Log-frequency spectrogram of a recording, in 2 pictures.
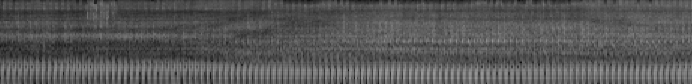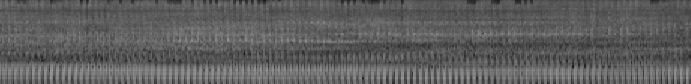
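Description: Small engine holds a steady, even drone with a regular fast beat and no hunting or misses; the generator is running normally under load.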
